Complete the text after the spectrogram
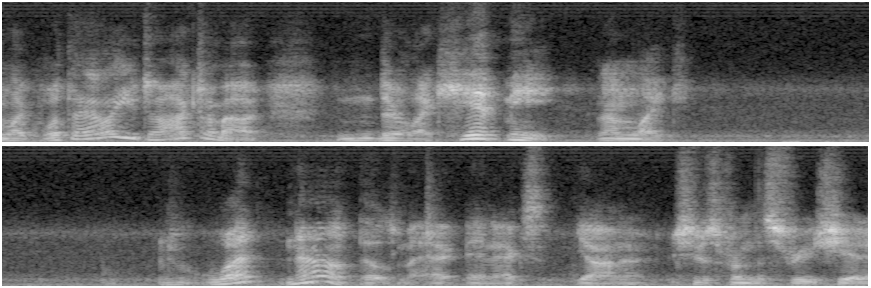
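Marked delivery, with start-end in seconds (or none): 0.2-1.3 high, fast, incredulous comeback; re-enacted bewildered protest; acted disbelief. His baffled reply, retold. 2.2-2.8 high, loud imitated dare; re-enacted provocation; mock daring. Retold dare from girlfriends. 5.3-6.1 very high, startled refusal; re-enacted appalled squeak; acted shock. His shocked refusal, retold.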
